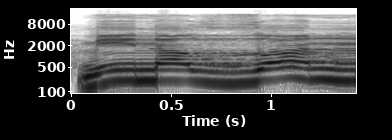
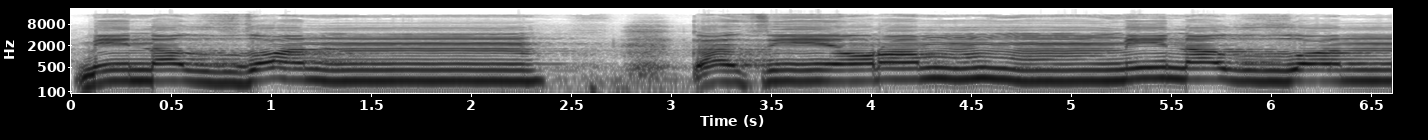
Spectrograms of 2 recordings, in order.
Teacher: guna ketika waqaf itu tetap digunakan dengan ditekan ke nunnya. Minadh-dhon, dan ditahan. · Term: gunnah musyaddadah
